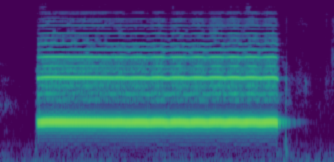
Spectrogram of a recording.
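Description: A recorder plays the note C, fingered with the second finger and thumb. It is a single clear, pure, steady tone held for about two and a half seconds, close and solo, then stops.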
